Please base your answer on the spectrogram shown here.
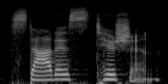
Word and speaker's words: statistician: Could be a difficult word to pronounce. Statistician. Statistician. So notice how I connect this.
